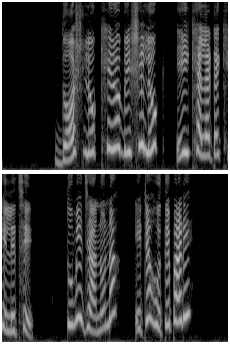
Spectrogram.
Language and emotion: Bengali, surprised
